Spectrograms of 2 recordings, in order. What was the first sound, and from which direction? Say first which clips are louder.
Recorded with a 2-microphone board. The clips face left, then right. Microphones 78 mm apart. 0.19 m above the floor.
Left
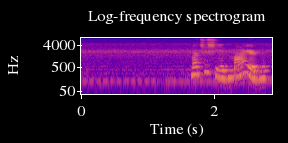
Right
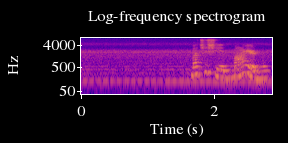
A woman speaking: left 1 dB; 30° left (ahead or behind).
